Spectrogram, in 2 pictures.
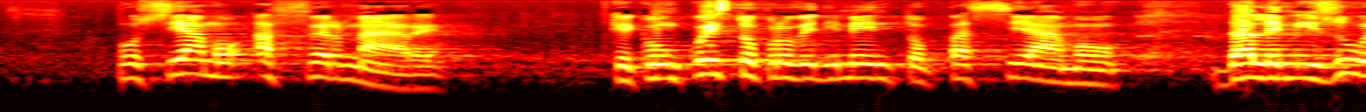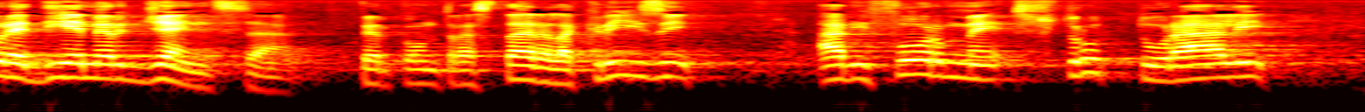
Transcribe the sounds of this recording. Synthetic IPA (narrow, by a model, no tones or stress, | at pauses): posːjaːmoʔafːerma̰ːɾḛ | k̟ekːoŋkwest̪opɾovːed̪iment̪opasːjaːmod̪alːemizuːɾed̪iemerd͡ʒɛnt̪sa̰ | perkont̪ɾast̪aːɾelakɾiːzi | ariformest̪ɾut̪ːuɾaːli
